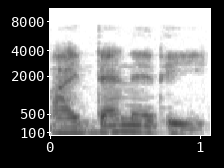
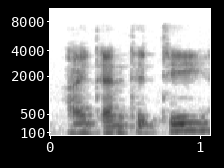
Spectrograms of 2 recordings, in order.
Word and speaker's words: identity: identity라고 하셔도 되고 무음으로 T 발음을 무음으로 identity 이렇게 하셔도 됩니다. identity 아니면 identity.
